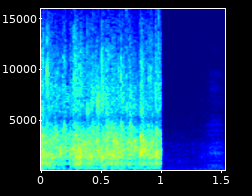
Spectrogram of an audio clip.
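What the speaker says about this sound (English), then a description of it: "Big round of applause for Matt, please." A conference audience breaks into a dense burst of applause for a speaker, loud and steady for about a second before cutting off abruptly into near silence.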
